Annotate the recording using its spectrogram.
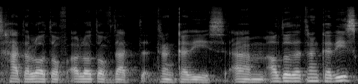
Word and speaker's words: trencadís: Then I read about trencadís. Am I pronouncing that properly? – Yes, trencadís.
